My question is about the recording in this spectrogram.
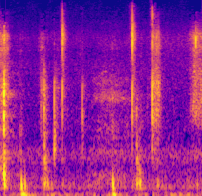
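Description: A few faint, short clicks and ticks, irregularly spaced, over quiet room tone.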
